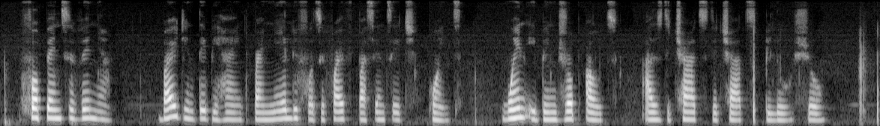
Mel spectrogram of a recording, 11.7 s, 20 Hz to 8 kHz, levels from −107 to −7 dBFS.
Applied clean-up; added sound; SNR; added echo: none; none; none; none.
